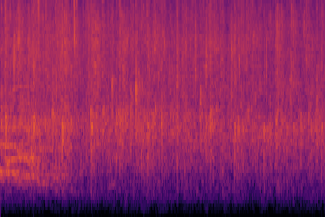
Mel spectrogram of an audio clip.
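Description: Steady, loud applause from a large audience, dense clapping filling the whole stretch with a brief faint tonal note near the start and no pauses in the sound.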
